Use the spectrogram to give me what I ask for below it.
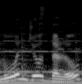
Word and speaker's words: मोहनजोदड़ो: में से एक था मोहनजोदड़ो शब्द का सही उच्चारण है मोहनजोदड़ो जिसका सिंधी भाषा में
